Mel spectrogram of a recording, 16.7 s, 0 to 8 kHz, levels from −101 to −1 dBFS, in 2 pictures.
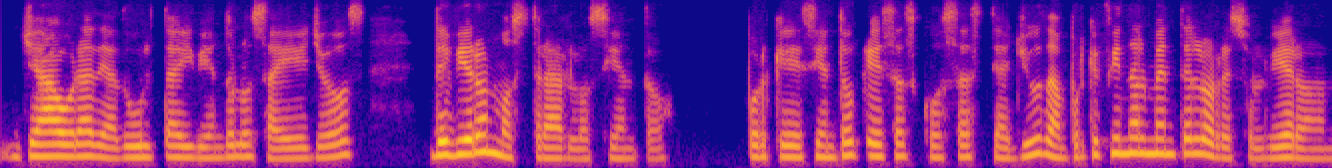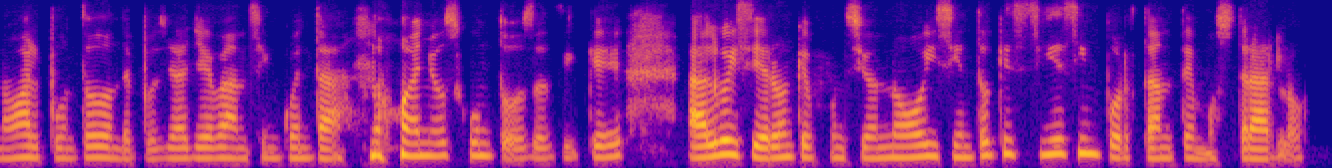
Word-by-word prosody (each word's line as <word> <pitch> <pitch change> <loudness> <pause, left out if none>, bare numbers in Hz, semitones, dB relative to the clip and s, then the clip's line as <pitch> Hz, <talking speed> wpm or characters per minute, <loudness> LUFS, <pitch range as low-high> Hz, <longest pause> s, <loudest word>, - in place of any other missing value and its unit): ya 215 -1 +7
ahora 215 0 +6
de 200 - 0
adulta 195 +2 -1
y 195 - -2
viéndolos 200 +1 -4
a 175 - 0
ellos, 195 +7 -3 0.4
debieron 255 +5 +8
mostrarlo, 185 -5 -1
siento, 180 -1 -9 0.5
porque 205 -1 -1
siento 205 +2 -1
que 225 - +2
esas 215 0 -5
cosas 200 +1 -6
te 195 - -6
ayudan, 215 +2 +1
porque 210 +5 -3
finalmente 265 0 +3
lo 250 -2 +5
resolvieron, 185 -2 -2
¿no? 180 +2 -3
Al 200 -1 0
punto 185 +2 -6
donde, 185 -4 -4
pues 170 +2 -14
ya 180 -1 -4
llevan 185 0 -3
50 185 -1 -5
¿no?, 230 -3 +3
años 225 0 -2
juntos, 225 -6 -6
así 195 +2 -11
que 200 +2 -3 0.4
algo 205 +5 +7
hicieron 205 -4 +2
que 195 - -3
funcionó 190 +1 -3
y 220 - -2
siento 205 +2 -4
que 255 +1 -3
sí 250 +2 -2
es 260 +1 -6
importante 190 -6 -1
mostrarlo. 175 -1 -2
200 Hz, 165 wpm, -22 LUFS, 185-220 Hz, 0.5 s, debieron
